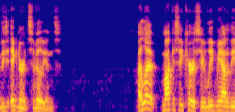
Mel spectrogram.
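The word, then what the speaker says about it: Makise Kurisu: Makase Kurisu, that's how you say it.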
